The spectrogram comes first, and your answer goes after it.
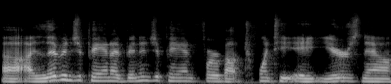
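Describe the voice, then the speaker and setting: A man's plain, everyday voice, fairly high, with an American accent and ordinary pitch variation. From United States. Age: 40s. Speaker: fitness coach. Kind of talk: podcast interview.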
